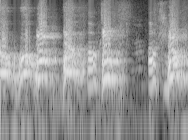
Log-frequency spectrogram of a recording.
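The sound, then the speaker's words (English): Two dogs barking loudly at a home in Toronto on a hot July afternoon, in a quick run of about six sharp, high-pitched barks, some overlapping, with a brief pause near the end before two more. No one speaks. “They're very friendly. They're just okay, loud. They just need some time to calm down.”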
